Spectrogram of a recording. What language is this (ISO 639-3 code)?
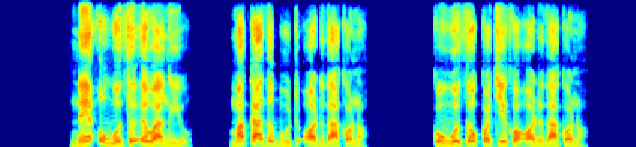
luo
